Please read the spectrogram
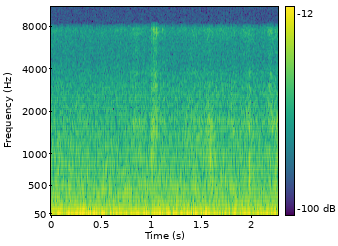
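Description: Faint rustle of a paper page being handled and turned, with a light click about a second in.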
